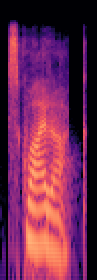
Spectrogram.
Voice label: "squirearch", Indian

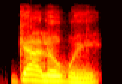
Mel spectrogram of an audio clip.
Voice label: "galloway", Indian

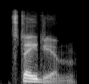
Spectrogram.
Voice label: "stadium", British

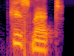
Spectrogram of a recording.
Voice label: "kismet", Indian

